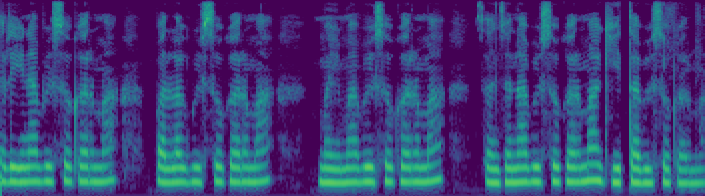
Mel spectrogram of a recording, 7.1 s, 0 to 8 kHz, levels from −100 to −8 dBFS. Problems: low volume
